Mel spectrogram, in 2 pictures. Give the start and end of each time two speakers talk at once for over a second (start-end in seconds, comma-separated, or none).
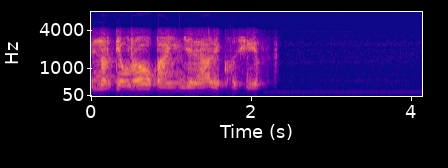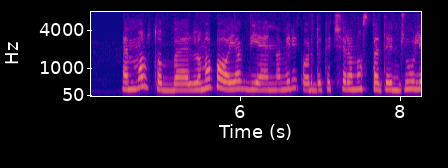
none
